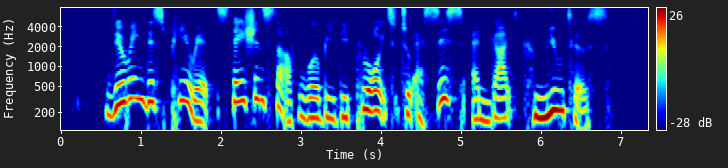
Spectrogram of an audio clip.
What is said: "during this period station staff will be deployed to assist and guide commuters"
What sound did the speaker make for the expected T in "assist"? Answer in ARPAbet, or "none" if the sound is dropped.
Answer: T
